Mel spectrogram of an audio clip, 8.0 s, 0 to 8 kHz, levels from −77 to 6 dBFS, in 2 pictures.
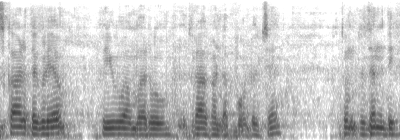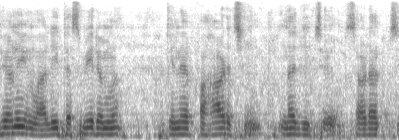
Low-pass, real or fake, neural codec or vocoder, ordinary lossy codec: none; fake; codec, 16 kHz, 4.8 kbps, FACodec; none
